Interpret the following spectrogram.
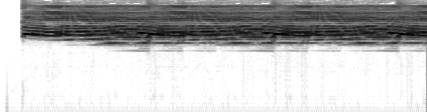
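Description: Music: the opening of a Russian pop song, high bright synthesizer chords with no bass, starting sharply out of silence a moment in.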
